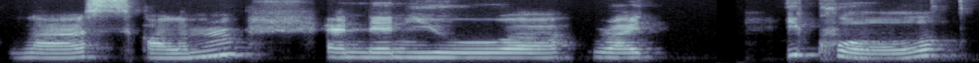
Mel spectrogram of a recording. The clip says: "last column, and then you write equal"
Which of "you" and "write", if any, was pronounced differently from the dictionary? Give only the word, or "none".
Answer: none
